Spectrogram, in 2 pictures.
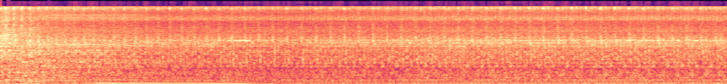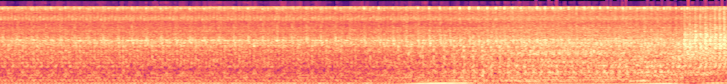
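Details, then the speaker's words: MG TF, microphone on a ledge: rough idle with hard metallic knocking that sharpens as revs rise and fall; deep bottom-end knock, cause unknown, engine considered dead, teardown planned. "right as you heard it's not very nice I did put my microphone just on on this little ledge here um so hopefully that's come across that you could hear it properly um yes the engine's dead basically"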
